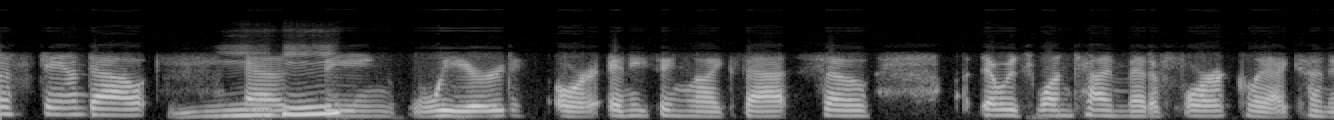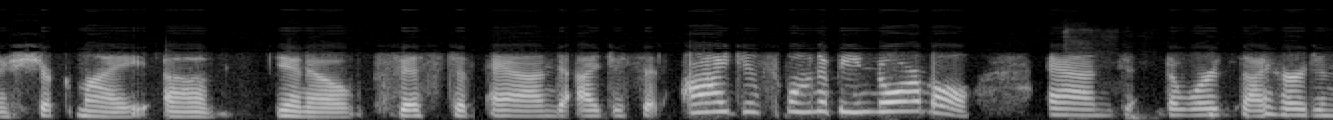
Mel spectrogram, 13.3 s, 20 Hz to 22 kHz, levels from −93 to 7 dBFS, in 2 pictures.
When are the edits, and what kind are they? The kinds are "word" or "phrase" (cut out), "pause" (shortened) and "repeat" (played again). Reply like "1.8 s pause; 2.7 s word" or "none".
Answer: 9.0 s word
